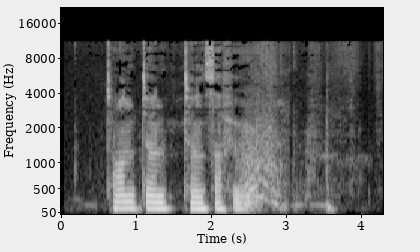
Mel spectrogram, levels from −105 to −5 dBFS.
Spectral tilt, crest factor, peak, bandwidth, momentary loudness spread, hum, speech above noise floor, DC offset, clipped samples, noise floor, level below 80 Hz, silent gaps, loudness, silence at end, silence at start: -5.5 dB/octave; 16 dB; -10 dBFS; 11.5 kHz; 20 LU; none; 37 dB; under 0.1%; under 0.1%; -60 dBFS; -58 dBFS; none; -24 LUFS; 0.65 s; 0.6 s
